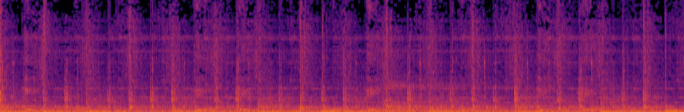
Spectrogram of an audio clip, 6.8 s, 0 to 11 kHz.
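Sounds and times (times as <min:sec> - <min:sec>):
music loop: 0:00.0 - 0:06.8.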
